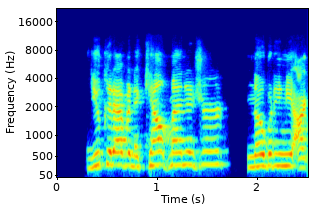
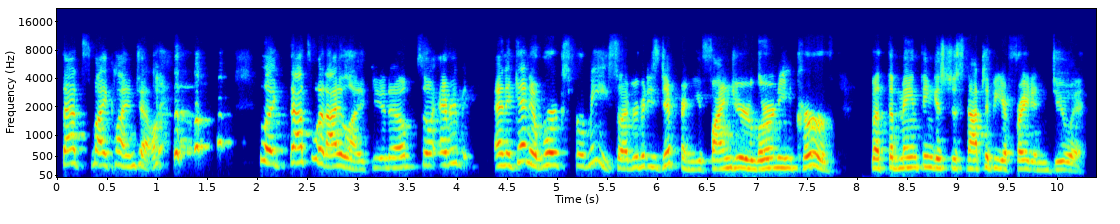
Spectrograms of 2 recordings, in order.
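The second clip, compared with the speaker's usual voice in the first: usual speaking voice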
